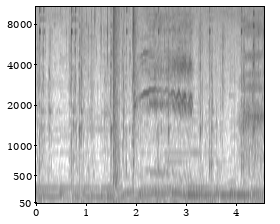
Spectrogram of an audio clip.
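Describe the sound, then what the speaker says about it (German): Several horses in the oil-drilling game Turmoil whinny loudly over a steady low hum of game music, with a long wavering neigh in the middle and the dull clop of hooves around it. "Wir haben jetzt ganz viele Pferde."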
